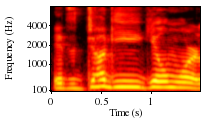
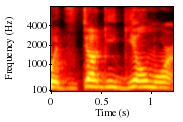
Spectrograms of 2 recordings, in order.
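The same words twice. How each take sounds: First: Loud, high, slow, pleading; slower insistent fan. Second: Loud, high, starstruck; mock fan squeal. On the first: Pretend. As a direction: drag it out, insisting. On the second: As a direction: squeal the name. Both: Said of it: "I could have been like".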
